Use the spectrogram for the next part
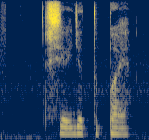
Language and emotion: Russian, angry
